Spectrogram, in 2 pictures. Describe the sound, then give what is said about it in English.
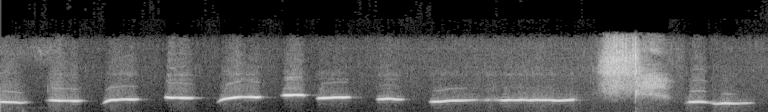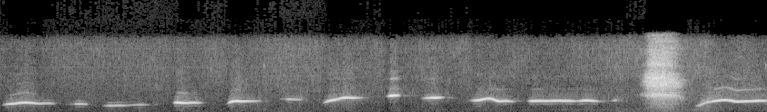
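A girl whistles a tune down a hallway: many short, clear whistled notes in a lively, wavering melody. The whistling is fairly loud and carries on alone without talk. “you think you hear one of the girls just kind of whistling down the hall.”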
